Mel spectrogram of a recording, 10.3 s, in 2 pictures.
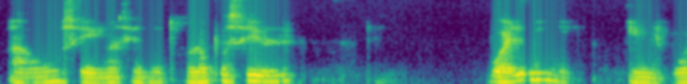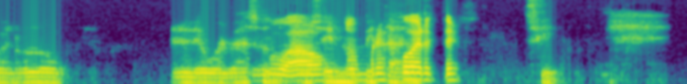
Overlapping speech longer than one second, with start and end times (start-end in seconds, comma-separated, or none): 7.0-8.4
